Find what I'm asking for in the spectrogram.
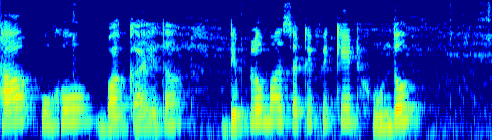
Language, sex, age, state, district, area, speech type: Sindhi, female, 45-60, Gujarat, Kutch, urban, read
